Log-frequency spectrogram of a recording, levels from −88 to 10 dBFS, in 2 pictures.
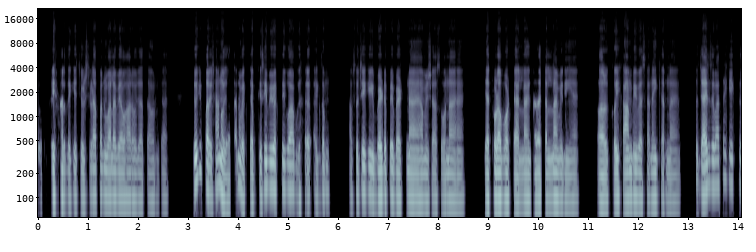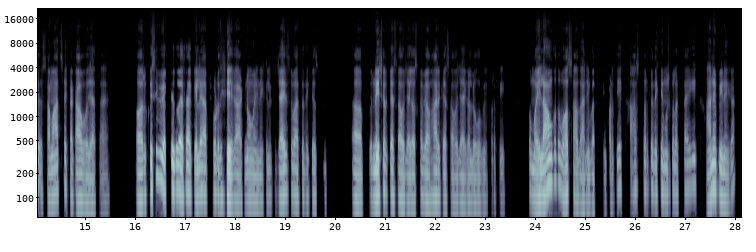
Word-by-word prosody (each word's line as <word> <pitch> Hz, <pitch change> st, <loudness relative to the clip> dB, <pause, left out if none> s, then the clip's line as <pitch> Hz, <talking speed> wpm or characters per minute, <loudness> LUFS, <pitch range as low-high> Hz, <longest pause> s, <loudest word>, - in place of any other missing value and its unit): कई 110 Hz, -, -2 dB
बार 110 Hz, +1 st, -1 dB
देखिए 105 Hz, 0 st, -4 dB
चिड़चिड़ापन 110 Hz, +2 st, -3 dB
वाला 105 Hz, 0 st, +1 dB
व्यवहार 105 Hz, -1 st, -1 dB
हो 100 Hz, -, -3 dB
जाता 100 Hz, 0 st, -8 dB
है 95 Hz, -, -7 dB
उनका 100 Hz, 0 st, -13 dB
क्योंकि 150 Hz, -, -1 dB
परेशान 135 Hz, +4 st, +3 dB
हो 115 Hz, -, +5 dB
जाता 90 Hz, -1 st, -6 dB
है -, -, -5 dB
ना, -, -, +2 dB
व्यक्ति -, -, -1 dB
अब 95 Hz, -, -3 dB
किसी 115 Hz, +4 st, +2 dB
भी 135 Hz, 0 st, +2 dB
व्यक्ति 130 Hz, 0 st, +1 dB
को 130 Hz, -, -2 dB
आप 125 Hz, -2 st, +2 dB
घ -, -, -4 dB, 0.3 s
एकदम 115 Hz, +5 st, -5 dB, 0.4 s
आप 105 Hz, -, -10 dB
सोचिए 110 Hz, +3 st, 0 dB
कि 115 Hz, -1 st, +2 dB
बेड 105 Hz, +1 st, +4 dB
पे 110 Hz, 0 st, +1 dB
बैठना 100 Hz, 0 st, -1 dB
है 100 Hz, 0 st, 0 dB
हमेशा 100 Hz, 0 st, -3 dB
सोना 95 Hz, 0 st, -2 dB
है 95 Hz, 0 st, -5 dB, 0.4 s
या -, -, +4 dB
थोड़ा-बहुत 100 Hz, 0 st, +4 dB
टहलना 95 Hz, +2 st, +1 dB
है 100 Hz, -, +2 dB
ज़्यादा 95 Hz, +1 st, +1 dB
चलना 100 Hz, +1 st, +2 dB
भी 100 Hz, 0 st, -1 dB
नहीं 95 Hz, -1 st, -3 dB
है 95 Hz, 0 st, -6 dB, 0.4 s
और 95 Hz, 0 st, +3 dB
कोई 100 Hz, -1 st, +2 dB
काम 100 Hz, 0 st, +2 dB
भी 110 Hz, -, +2 dB
वैसा 100 Hz, 0 st, -3 dB
नहीं 100 Hz, -1 st, 0 dB
करना 95 Hz, -1 st, -6 dB
है 95 Hz, -, -11 dB, 0.3 s
तो -, -, -6 dB
ज़ाहिर-सी 125 Hz, +5 st, +4 dB
बात 145 Hz, +3 st, -1 dB
है 170 Hz, -, -7 dB
कि 160 Hz, -, -4 dB
एक 145 Hz, -1 st, -5 dB
समाज 110 Hz, +3 st, +1 dB
से 140 Hz, -, -4 dB
कटाव 100 Hz, -5 st, +1 dB
हो 90 Hz, -1 st, -2 dB
जाता 85 Hz, 0 st, -5 dB
है। 95 Hz, -, -18 dB, 0.6 s
और 100 Hz, +2 st, +4 dB
किसी 135 Hz, +9 st, +2 dB
भी 175 Hz, -, +2 dB
व्यक्ति 135 Hz, -2 st, +5 dB
को 130 Hz, -2 st, +7 dB
ऐसा 120 Hz, +4 st, +5 dB
अकेले 110 Hz, 0 st, +3 dB
आप 115 Hz, -1 st, +2 dB
छोड़ 120 Hz, -1 st, -1 dB
दीजिएगा 100 Hz, -2 st, +5 dB
8-9 95 Hz, +2 st, -3 dB
महीने 90 Hz, 0 st, -4 dB
के 105 Hz, -, -15 dB
लिए 105 Hz, -, -9 dB
तो 110 Hz, -, -31 dB
ज़ाहिर-सी 110 Hz, +3 st, +1 dB
बात 110 Hz, -2 st, -2 dB
है 115 Hz, -, -8 dB
देखिए 105 Hz, +1 st, -9 dB
उसमें 100 Hz, -, -17 dB, 0.6 s
अ, 95 Hz, 0 st, +1 dB, 0.2 s
नेचर 110 Hz, +3 st, +6 dB
कैसा 105 Hz, -1 st, -2 dB
हो 95 Hz, -1 st, +1 dB
जाएगा, 90 Hz, 0 st, -1 dB
उसका 105 Hz, +4 st, -7 dB
व्यवहार 105 Hz, +1 st, 0 dB
कैसा 95 Hz, -2 st, -7 dB
हो 90 Hz, -1 st, -6 dB
जाएगा 90 Hz, 0 st, -6 dB
लोगों 90 Hz, -1 st, -5 dB
के 95 Hz, -, -11 dB
प्रति -, -, -16 dB, 0.5 s
तो -, -, -7 dB
महिलाओं 110 Hz, +7 st, +6 dB
को 165 Hz, -, -4 dB
तो 155 Hz, -2 st, -3 dB
बहुत 115 Hz, -1 st, +2 dB
सावधानी 95 Hz, -4 st, -4 dB
बरतनी 85 Hz, -2 st, -10 dB
पड़ती 135 Hz, -, -8 dB
है। 140 Hz, -, -4 dB
ख़ास 130 Hz, -1 st, -13 dB
तौर 135 Hz, -2 st, -8 dB
पे 135 Hz, +2 st, -5 dB
देखिए 120 Hz, +1 st, -3 dB
मुझको 120 Hz, +1 st, -5 dB
लगता 120 Hz, +3 st, -8 dB
है 130 Hz, -, -5 dB
कि 145 Hz, +1 st, -3 dB
खाने-पीने 120 Hz, -8 st, +1 dB
का 130 Hz, -, -10 dB
105 Hz, 245 wpm, -25 LUFS, 95-115 Hz, 0.6 s, को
